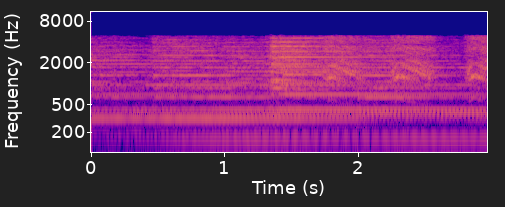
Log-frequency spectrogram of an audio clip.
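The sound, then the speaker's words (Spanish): Cathedral church bells in Halifax toll as a sign of mourning, ringing out in a steady, sustained wash of overlapping tones, their rich harmonic hum lingering continuously with brighter swells of clanging partway through. “Esa fue la señal para que la catedral hiciera redoblar sus campanas, y mientras eso sucedía, otras 40 iglesias en Halifax también hicieron redoblar sus campanas como símbolo de luto en la ciudad.”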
